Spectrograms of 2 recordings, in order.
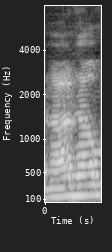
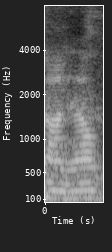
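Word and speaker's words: Ángel: Uh uh Angel Martinez or Anhal Martinez. You know that one. It's on Hell. On most of the time it is, right? Yeah. There's not too many angels.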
